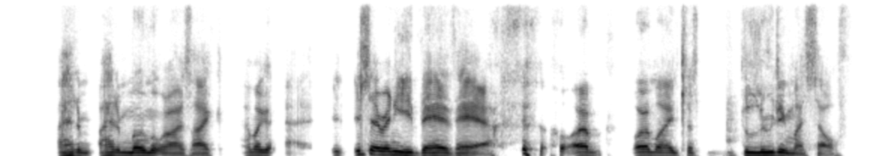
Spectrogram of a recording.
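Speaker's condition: Cleft lip and palate; speech impediment

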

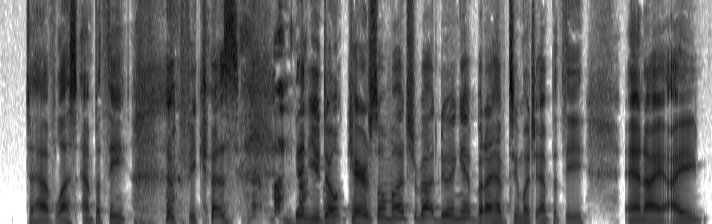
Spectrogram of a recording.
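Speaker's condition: No condition

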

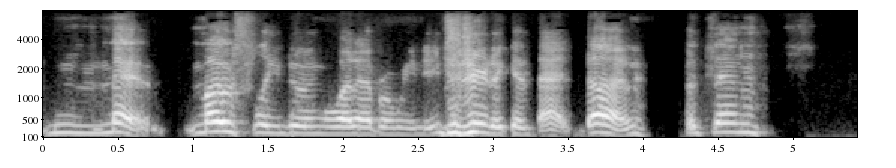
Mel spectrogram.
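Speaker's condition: Cerebral palsy; uses a wheelchair

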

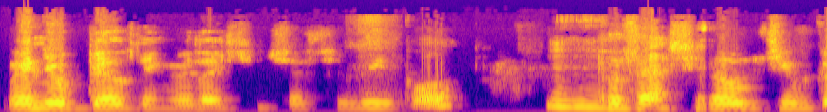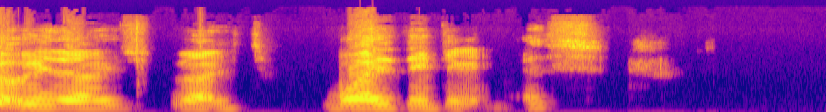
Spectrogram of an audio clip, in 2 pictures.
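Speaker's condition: Cerebral palsy

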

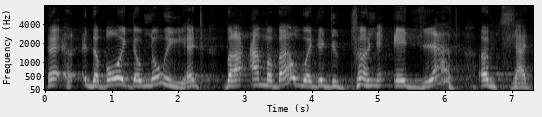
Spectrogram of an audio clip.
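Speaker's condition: Cerebral palsy; still talks funny

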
